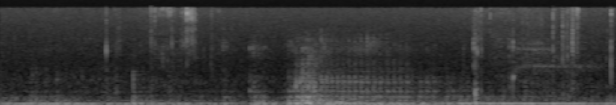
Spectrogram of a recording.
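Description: Vinyl LP jackets being handled: cardboard sleeves scraping and sliding as records are lifted from a bin, with soft clicks, over a steady low hum.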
